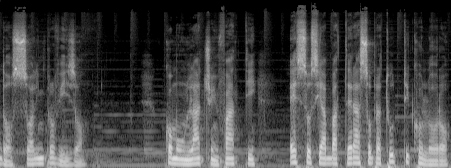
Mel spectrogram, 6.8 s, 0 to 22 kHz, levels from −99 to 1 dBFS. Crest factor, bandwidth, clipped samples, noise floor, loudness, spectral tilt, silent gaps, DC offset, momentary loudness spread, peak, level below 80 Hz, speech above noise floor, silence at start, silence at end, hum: 16 dB; 17 kHz; under 0.1%; -47 dBFS; -20 LUFS; -4.5 dB/octave; none; under 0.1%; 10 LU; -4 dBFS; -38 dBFS; 28 dB; 0 s; 0.05 s; none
